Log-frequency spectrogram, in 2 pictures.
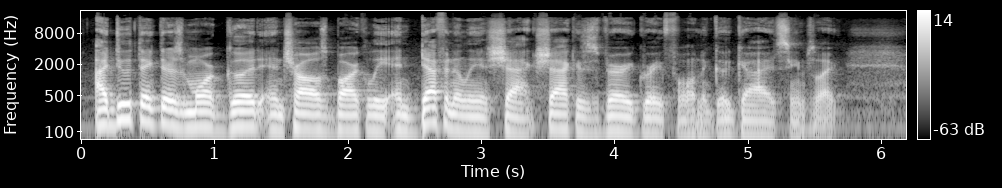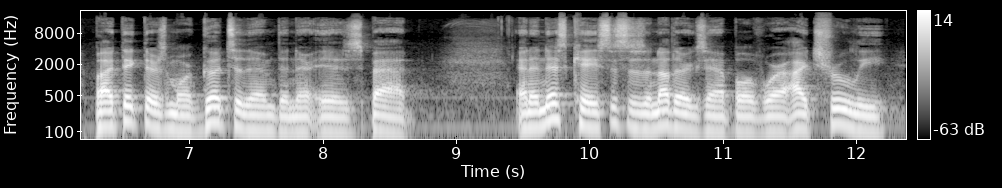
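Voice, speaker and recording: Rambling male sports commentary host. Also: lowish voice. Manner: rambling, animated asides with shifting energy; uses fillers and restarts, talks casually.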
